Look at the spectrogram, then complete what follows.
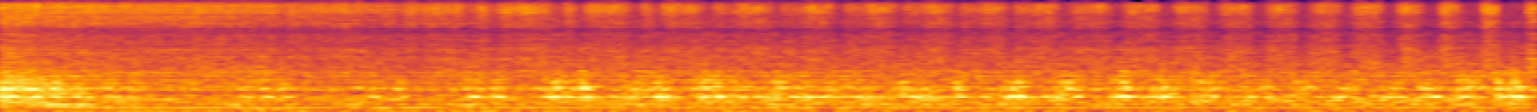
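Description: Electric on-car wheel spinner driving a truck's front tire through a roller pressed on the tread, running with a steady motor hum. A rhythmic ticking from the spinning wheel grows quicker over the last few seconds as the tire speeds up.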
